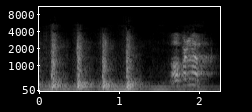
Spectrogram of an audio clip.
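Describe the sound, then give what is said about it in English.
Four loud, evenly spaced knocks on a door, sharp thuds in a steady rhythm, followed by a short burst of voice. “All right, all right. You don't need to knock the door down. I'm coming as fast as I can.”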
